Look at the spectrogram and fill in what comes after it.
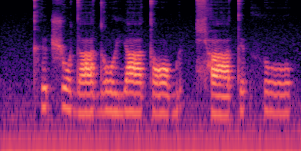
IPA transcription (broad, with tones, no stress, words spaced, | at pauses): kʰɪ˦ʔʃo˦˨dä˨ do˨jä˨ tɔ˨bɪ˦ʔ t͡ɕʰä˨ tɪ˦ʔθo˦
